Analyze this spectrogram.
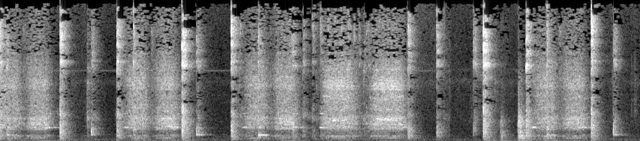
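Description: Table-tennis rally between a person and an industrial robot arm: the celluloid ball clicks sharply again and again off the paddles and the table. Between hits there is a whirring hum with a noisy hiss as the arm's motors drive it through its swings.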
